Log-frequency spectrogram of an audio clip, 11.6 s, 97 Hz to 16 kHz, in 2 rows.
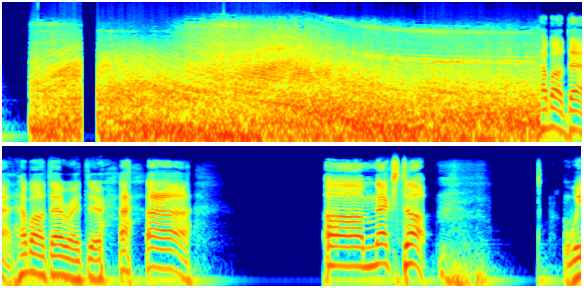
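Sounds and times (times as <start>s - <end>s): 
loud jet airplane roar with whining tone: 0.3s - 5.4s
speech: 5.5s - 7.8s, 9.0s - 10.2s
laughter: 6.8s - 7.7s.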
